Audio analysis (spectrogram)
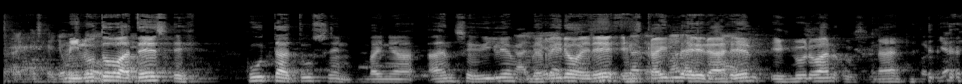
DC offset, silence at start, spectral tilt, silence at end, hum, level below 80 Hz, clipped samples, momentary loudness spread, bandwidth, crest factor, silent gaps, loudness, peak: under 0.1%; 0.05 s; -3.5 dB/octave; 0 s; none; -64 dBFS; under 0.1%; 15 LU; 11.5 kHz; 20 dB; none; -18 LUFS; 0 dBFS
